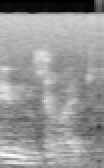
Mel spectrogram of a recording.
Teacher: that morphological division is preserved phonetically so that we say Insight the S remains in a different syllable from the N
